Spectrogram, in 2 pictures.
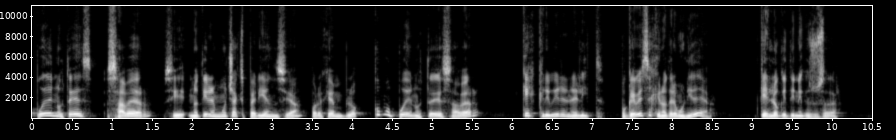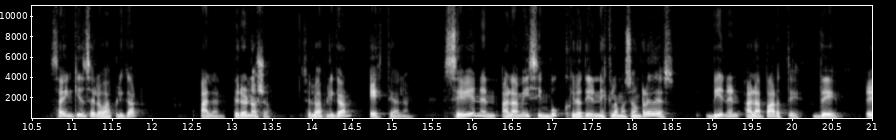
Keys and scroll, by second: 0.3 shift+v, 1.6 shift+4, 4.8 shift+5, 7.2 Escape, 11.9-13.4 typing, 13.7 Return.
